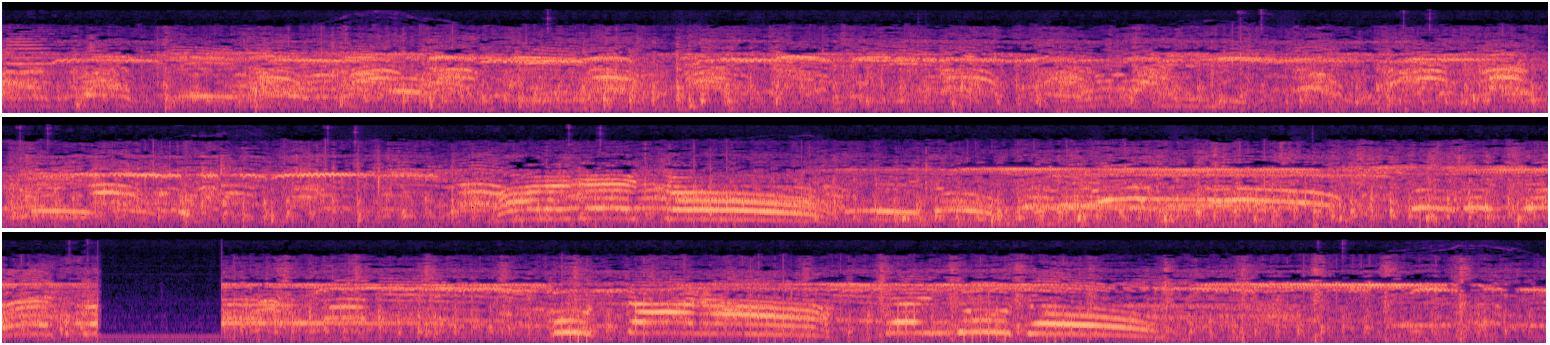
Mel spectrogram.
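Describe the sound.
A large protest crowd surrounds police, holding up pictures of victims. The crowd shouts and chants "Assassino!" in loud, overlapping Italian voices, rising in waves of yelling with steady background commotion, broken by a brief silent gap near the end before the uproar resumes.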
